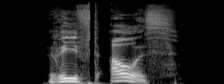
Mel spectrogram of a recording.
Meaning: second-person plural preterite of ausrufen
- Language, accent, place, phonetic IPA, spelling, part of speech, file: German, Germany, Berlin, [ˌʁiːft ˈaʊ̯s], rieft aus, verb, De-rieft aus.ogg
